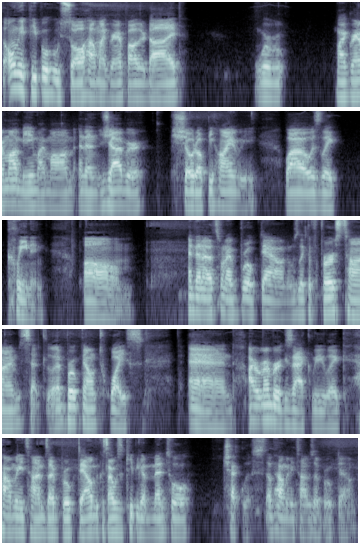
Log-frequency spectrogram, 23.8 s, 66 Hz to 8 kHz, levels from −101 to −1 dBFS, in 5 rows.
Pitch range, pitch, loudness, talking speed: 100-115 Hz, 105 Hz, -20 LUFS, 180 wpm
